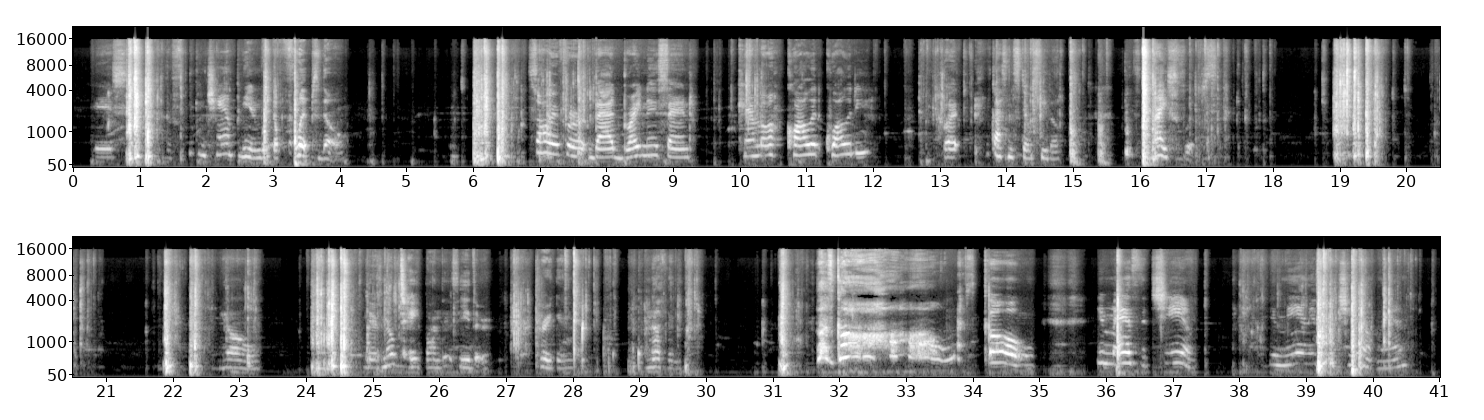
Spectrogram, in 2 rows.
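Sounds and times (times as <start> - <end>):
plastic water bottle clattering: 0.8 - 1.7, 6.0 - 7.9, 12.7 - 13.6, 18.9 - 19.8, 21.9 - 23.2, 24.1 - 25.5, 27.0 - 29.9, 39.1 - 40.6.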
